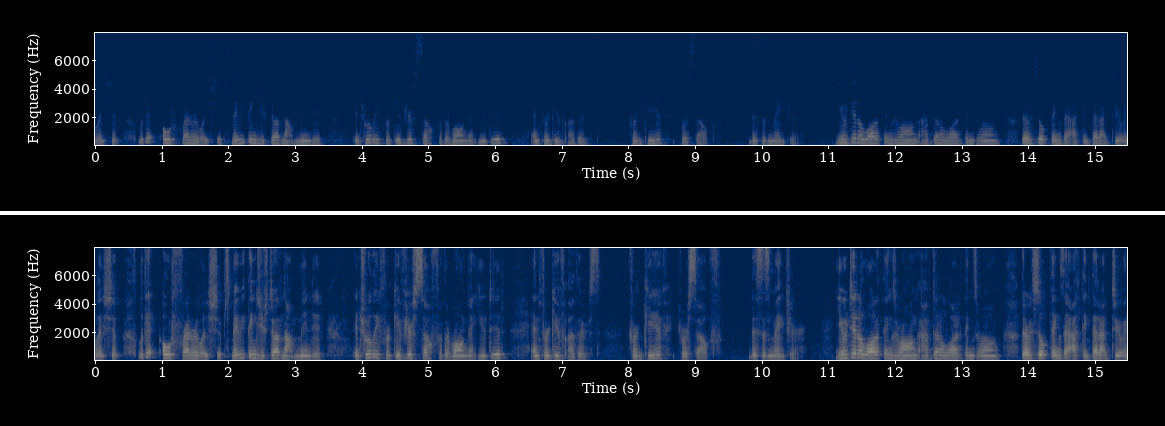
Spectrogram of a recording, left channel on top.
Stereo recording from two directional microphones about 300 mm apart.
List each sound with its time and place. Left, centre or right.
0.0 s speech: centre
